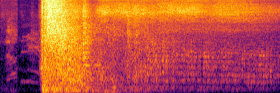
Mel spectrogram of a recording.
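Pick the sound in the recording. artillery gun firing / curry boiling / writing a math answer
artillery gun firing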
